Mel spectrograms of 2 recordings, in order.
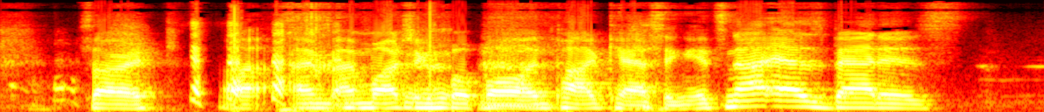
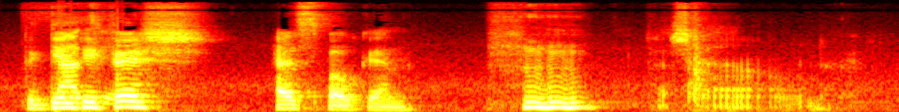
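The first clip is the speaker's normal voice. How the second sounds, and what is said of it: Soft newscaster voice. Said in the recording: “soft newscaster voice”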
